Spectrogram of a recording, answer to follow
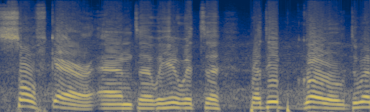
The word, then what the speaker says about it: Pradeep Goel: me personally was Solve.Care, and we're here with Pradeep Goel. Do I pronounce it correctly?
